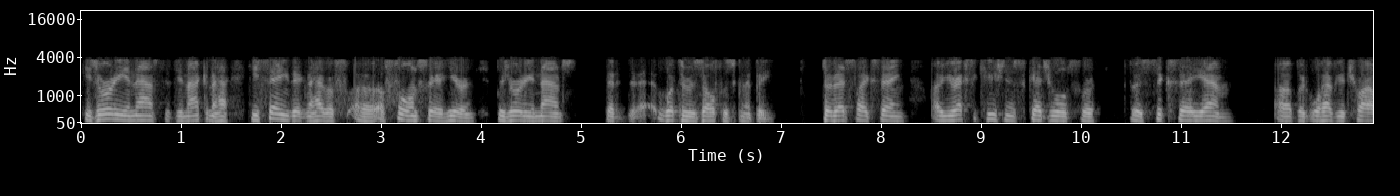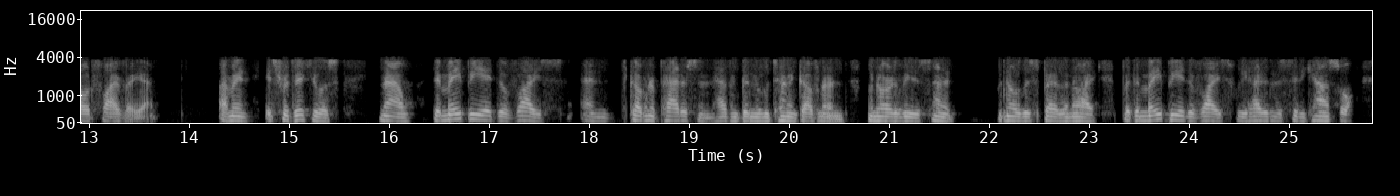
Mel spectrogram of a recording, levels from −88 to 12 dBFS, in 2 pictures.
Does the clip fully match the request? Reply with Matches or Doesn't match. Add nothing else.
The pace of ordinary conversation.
Doesn't match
